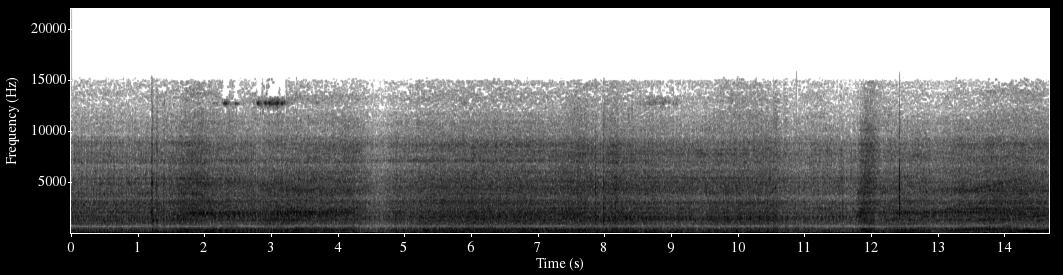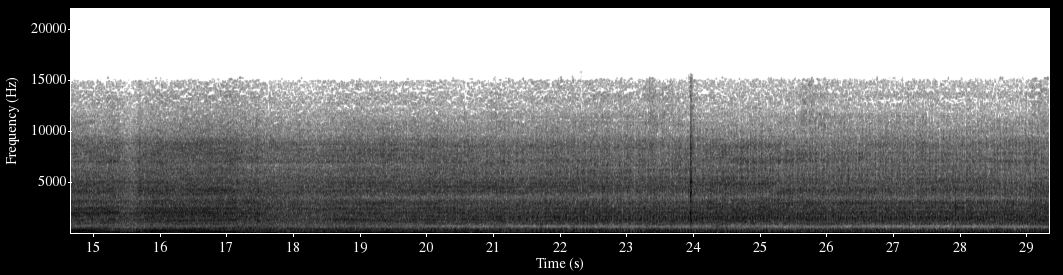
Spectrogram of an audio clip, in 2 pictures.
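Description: BMW S1000R's inline-four engine pulling away and accelerating in several rising runs of revs, each dropping back as it shifts up. Then it comes off the throttle with falling revs and runs steadily at low revs near the end.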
